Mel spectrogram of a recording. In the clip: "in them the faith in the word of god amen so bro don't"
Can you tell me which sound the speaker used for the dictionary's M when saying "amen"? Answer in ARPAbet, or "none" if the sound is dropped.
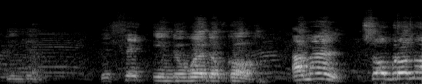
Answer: M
